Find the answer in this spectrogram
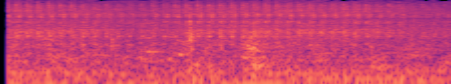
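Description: A motor vehicle engine idling close by: a steady low hum with even pulsing, and faint voices in the background.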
